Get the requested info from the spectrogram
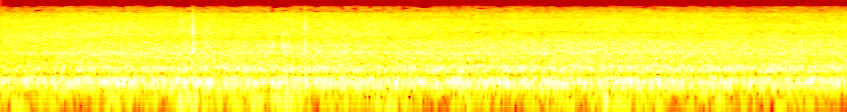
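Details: Honey bees humming at a wild hive under rocks during forest honey collection. An even, unbroken drone with a deep fundamental and a clear overtone fills the whole stretch, with no other distinct sounds.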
